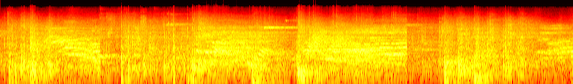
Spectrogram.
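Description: Several voices shouting over one another on a futsal court in a sports hall, with the thuds of the ball being kicked and bouncing on the hard floor.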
